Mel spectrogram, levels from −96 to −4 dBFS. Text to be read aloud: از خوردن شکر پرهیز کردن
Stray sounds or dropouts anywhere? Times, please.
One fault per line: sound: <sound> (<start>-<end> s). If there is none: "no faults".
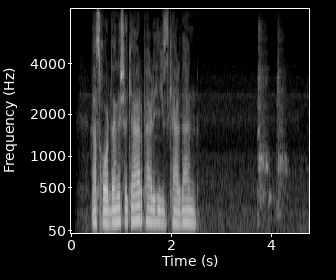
sound: cough (3.7-4.4 s)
